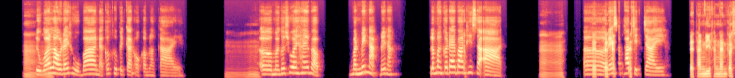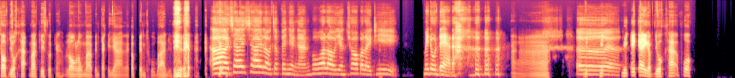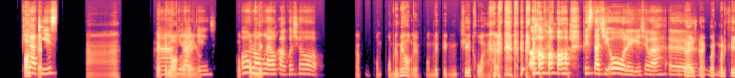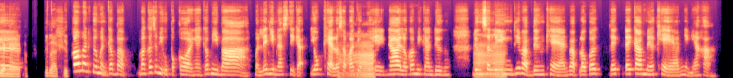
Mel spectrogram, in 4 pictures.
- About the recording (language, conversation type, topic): Thai, unstructured, การเล่นกีฬาเป็นงานอดิเรกช่วยให้สุขภาพดีขึ้นจริงไหม?
- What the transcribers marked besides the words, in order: laughing while speaking: "นี่แหละ"; laugh; laughing while speaking: "อะ"; chuckle; chuckle; laughing while speaking: "อ๋อ"; laugh; laughing while speaking: "เออ ใช่ ๆ"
